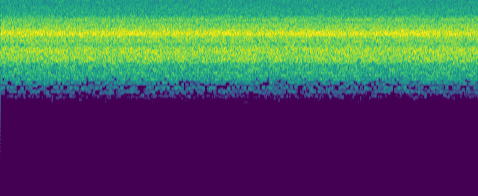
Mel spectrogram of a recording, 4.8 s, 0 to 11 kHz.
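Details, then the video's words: Summer chorus of cicadas, an even, shrill buzzing wash that never pauses or changes pitch across the few seconds, heard alone without wind, birds or voices. "10 Hours of Cicada Sounds for Relaxation with Soothing Summer Nature Sounds"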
